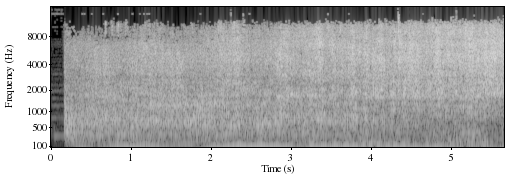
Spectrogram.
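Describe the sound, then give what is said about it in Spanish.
An air force propeller airplane circles over a drifting boat at sea. Its engine drone cuts in abruptly and then holds loud and steady, a dense roar with a low hum underneath. “El avión dio vueltas sobre el cayuco, hizo varias pasadas y desaparecieron.”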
